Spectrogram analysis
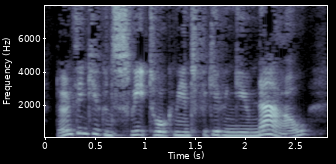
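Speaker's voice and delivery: firm, scolding, chiding voice. Mizim scolds the man who arrived late, between kisses. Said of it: "she scolded him".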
